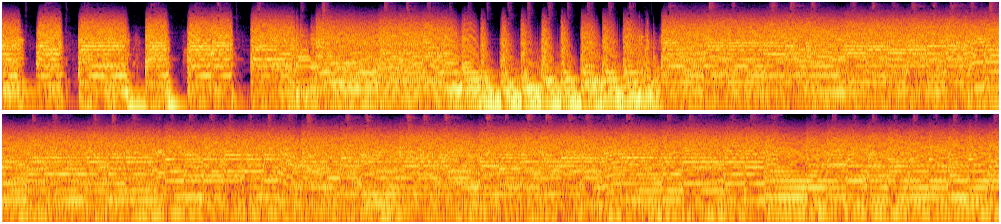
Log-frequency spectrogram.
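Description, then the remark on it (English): A loud electric guitar with a tone set between distortion and overdrive plays alone, opening with a burst of choppy muted strums before settling into ringing, sustained distorted chords that shift every couple of seconds. “I've been kind of keeping it somewhere between distortion and overdrive.”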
